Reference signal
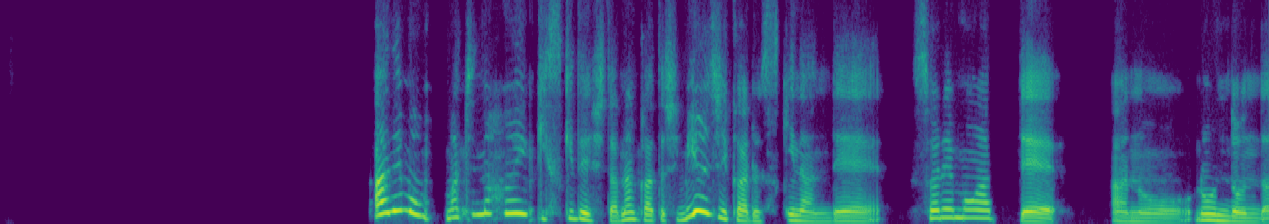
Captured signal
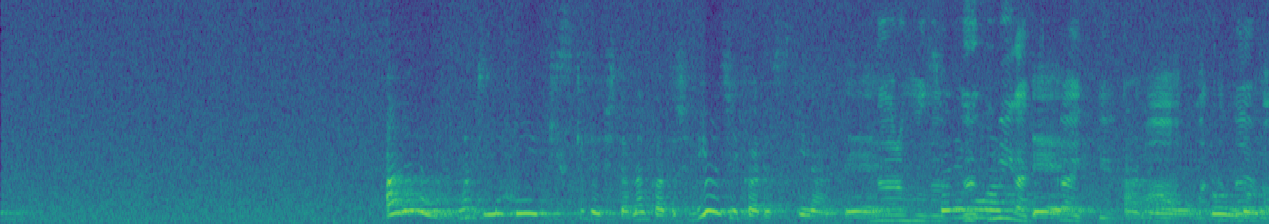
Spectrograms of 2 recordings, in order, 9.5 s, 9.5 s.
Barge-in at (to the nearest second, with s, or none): 7 s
